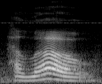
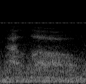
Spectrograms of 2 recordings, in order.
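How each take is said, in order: First: It is spoken aloud with full voice. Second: It is whispered with air only.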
